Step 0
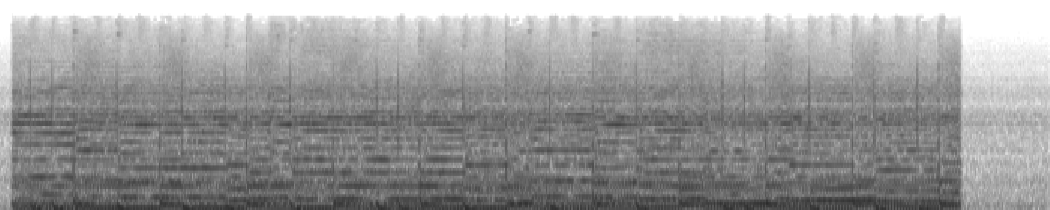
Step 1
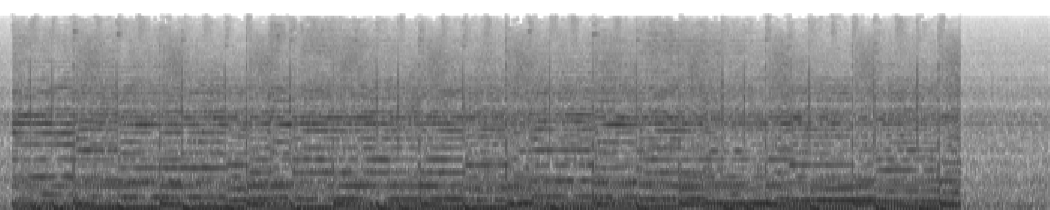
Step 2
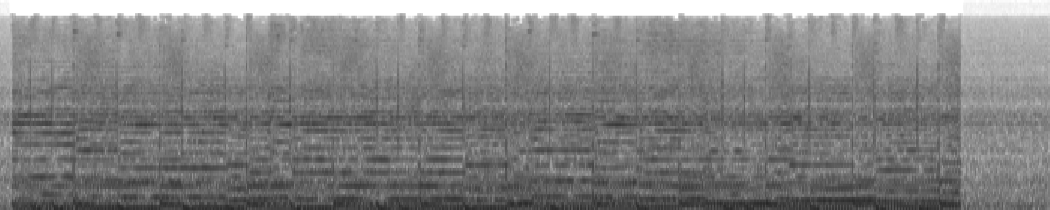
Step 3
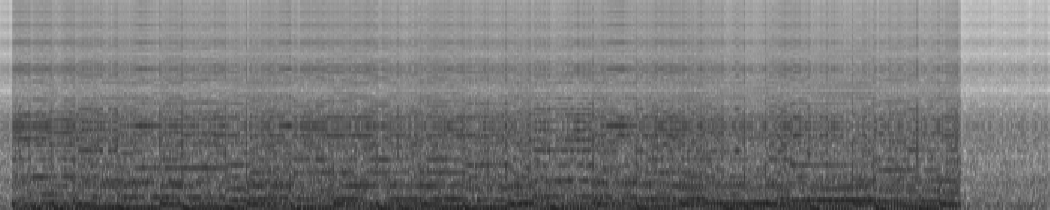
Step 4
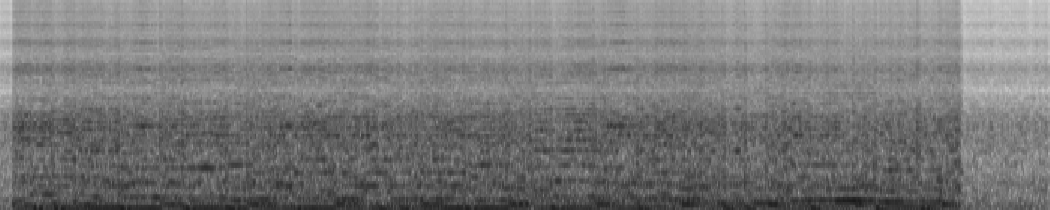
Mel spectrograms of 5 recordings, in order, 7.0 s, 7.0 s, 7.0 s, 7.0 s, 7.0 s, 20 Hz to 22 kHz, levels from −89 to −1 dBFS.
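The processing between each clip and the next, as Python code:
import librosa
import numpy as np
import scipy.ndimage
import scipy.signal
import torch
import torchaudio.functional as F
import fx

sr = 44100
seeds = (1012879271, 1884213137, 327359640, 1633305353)

y1 = fx.high_shelf(x, sr, hz=5800.0, db=9.0)
y1 = fx.env_flatten(y1, sr, amount_pct=50)
y2 = fx.high_shelf(y1, sr, hz=9800.0, db=9.5)
y2 = y2 * 10.0 ** (1.5 / 20.0)
y3 = fx.sample_hold(y2, sr, seeds[0], rate_hz=3800.0, jitter_pct=0)
y3 = y3 * 10.0 ** (2.0 / 20.0)
y4 = fx.ensemble(y3, sr)
y4 = y4 * 10.0 ** (3.0 / 20.0)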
